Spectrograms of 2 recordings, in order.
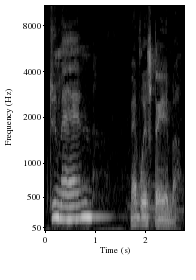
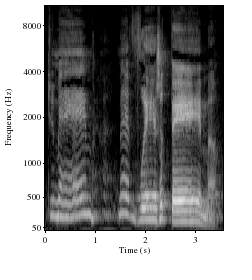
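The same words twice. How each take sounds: First: It is said in the speaker's plain accent. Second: It is said in a put-on Swiss accent.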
